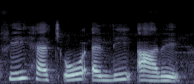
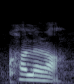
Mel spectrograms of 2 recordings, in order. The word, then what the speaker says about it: cholera: And CHOLERA, cholera. We should pronounce in this way, cholera. Kha sound should come out.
